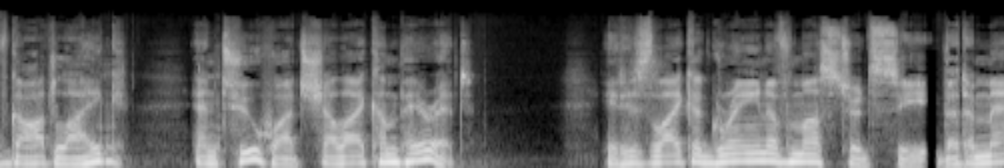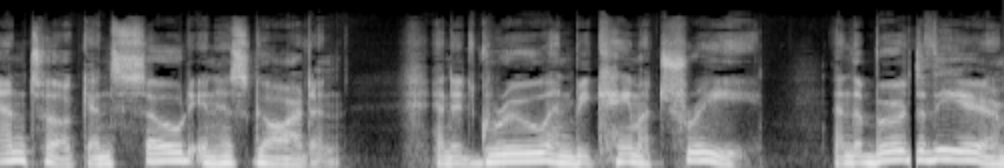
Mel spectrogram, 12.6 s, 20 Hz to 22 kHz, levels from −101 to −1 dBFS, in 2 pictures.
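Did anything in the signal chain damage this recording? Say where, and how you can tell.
Yes. AAC frame loss with muting at the codec stage: soft gaps at 5.77–5.87 s, between "a grain of mustard" and "that a man took", and at 11.97–12.02 s.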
